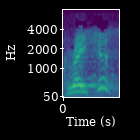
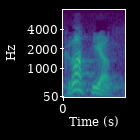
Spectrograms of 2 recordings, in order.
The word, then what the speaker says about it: gracias: it please okay muchas gracias amigo no no no not gracious that word is gracias you see in Spanish the C is pronounced th graffia you see th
